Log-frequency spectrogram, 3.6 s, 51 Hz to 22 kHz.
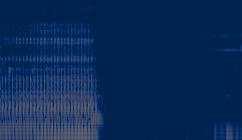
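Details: A 6-year-old English Bulldog snores in a loud, rapid, rattling burst like a vibrating jackhammer, then goes quiet.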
